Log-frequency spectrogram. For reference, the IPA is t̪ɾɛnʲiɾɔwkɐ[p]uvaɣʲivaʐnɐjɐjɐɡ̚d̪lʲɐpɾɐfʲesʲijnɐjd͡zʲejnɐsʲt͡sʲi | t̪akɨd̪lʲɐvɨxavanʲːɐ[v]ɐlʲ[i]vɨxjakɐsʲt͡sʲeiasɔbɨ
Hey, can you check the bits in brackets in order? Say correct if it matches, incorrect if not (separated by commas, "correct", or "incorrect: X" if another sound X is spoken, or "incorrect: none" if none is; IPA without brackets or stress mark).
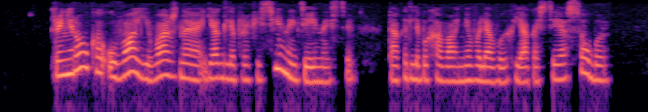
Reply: incorrect: ʔ, correct, incorrect: a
